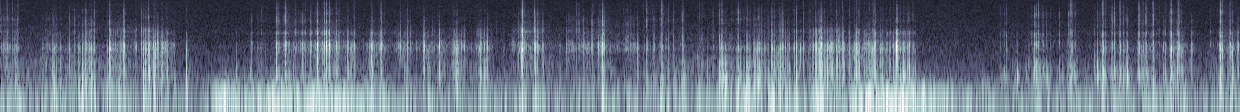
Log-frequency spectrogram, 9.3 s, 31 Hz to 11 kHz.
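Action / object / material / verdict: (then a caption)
scrape / rhinestone-covered hairbrush back / rhinestone / none. Fingertips and long painted nails tap and scratch across the flat back of a paddle hairbrush covered in glued rhinestones and pearls, with a silver handle, held in the other hand. Quick, dense clicks and scratchy rasps patter over a soft low rumble, with a faint bright ring near 950 Hz. Each tap dies away almost at once.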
